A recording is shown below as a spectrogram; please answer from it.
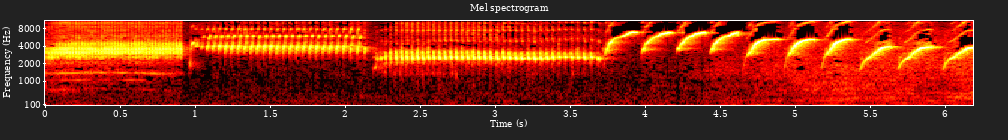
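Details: Singing canary moving through several steady rolling trills at different pitches, then switching to a quick run of looping, chirping upward-curved notes repeated about five times a second.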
